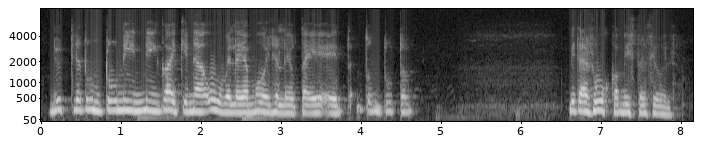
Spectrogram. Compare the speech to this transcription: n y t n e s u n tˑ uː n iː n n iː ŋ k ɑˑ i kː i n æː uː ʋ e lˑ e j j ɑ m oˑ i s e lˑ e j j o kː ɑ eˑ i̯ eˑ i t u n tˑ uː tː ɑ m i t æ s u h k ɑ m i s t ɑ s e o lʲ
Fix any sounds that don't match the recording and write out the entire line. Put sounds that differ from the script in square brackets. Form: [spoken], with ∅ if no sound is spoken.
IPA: n y t n e [t] u n tˑ uː n iː n n iː ŋ k ɑˑ i kː i n æː uː ʋ e lˑ e j j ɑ m oˑ i s e lˑ e j j o [tː] ɑ eˑ i̯ eˑ i t u n tˑ uː tː ɑ m i t æ s u h k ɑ m i s t ɑ s e o lʲ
